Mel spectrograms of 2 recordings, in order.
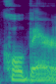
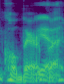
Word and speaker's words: Colbert: Okay, so this is where Buck Colbert, I'm pronouncing it Colbert like Stephen Colbert, but or could be Colbert, but Buck Colbert Franklin,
